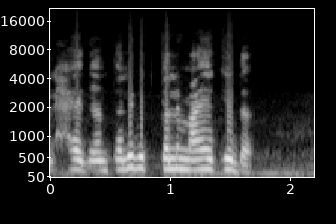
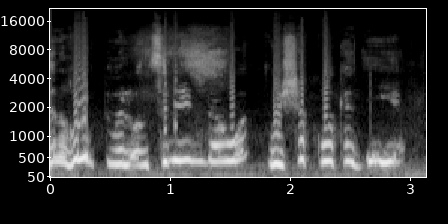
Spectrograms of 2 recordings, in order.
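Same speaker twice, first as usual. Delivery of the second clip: put-on higher, frail old mother's complaining voice; old sick mother; 5 semitones higher than usual. Old mother complaining to her son about injections. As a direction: whine like a worn-out old mother.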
